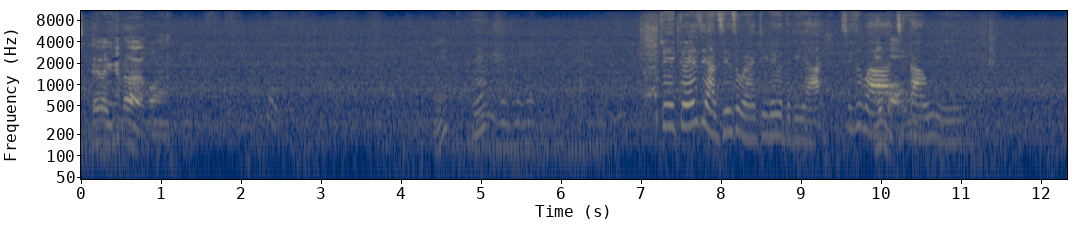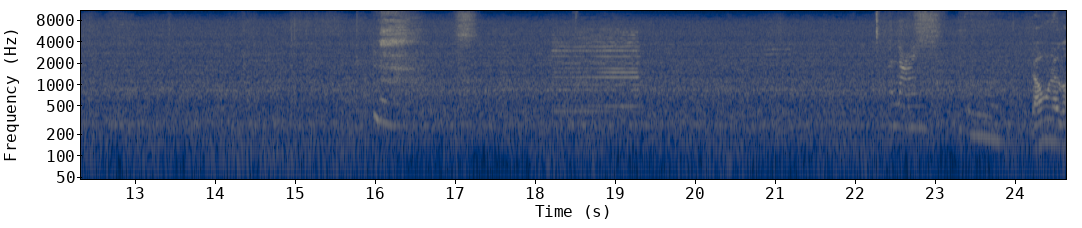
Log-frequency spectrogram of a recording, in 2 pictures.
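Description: A young woman speaks close by, casually.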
